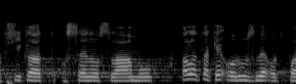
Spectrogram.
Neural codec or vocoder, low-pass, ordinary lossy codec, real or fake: none; 7.2 kHz; Opus, 16 kbps; real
